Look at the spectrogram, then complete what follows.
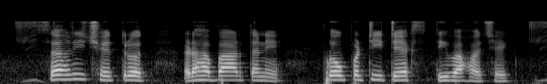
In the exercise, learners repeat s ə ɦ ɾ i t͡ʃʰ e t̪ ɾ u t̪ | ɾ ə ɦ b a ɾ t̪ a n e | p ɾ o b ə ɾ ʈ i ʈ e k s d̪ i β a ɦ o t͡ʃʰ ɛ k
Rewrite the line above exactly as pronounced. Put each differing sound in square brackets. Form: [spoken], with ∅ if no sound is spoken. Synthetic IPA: s ə ɦ ɾ i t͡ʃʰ e t̪ ɾ [o] t̪ | ɾ ə ɦ b a ɾ t̪ [ə] n e | p ɾ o [p] ə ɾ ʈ i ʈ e k s d̪ i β a ɦ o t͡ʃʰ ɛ k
